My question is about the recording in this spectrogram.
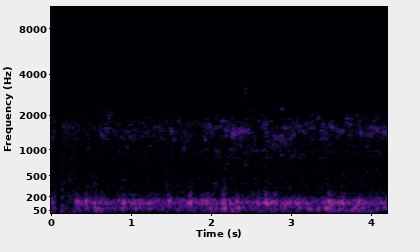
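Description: Faint steady low hum and background noise from an open microphone on a video call, cutting out for an instant at the start.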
